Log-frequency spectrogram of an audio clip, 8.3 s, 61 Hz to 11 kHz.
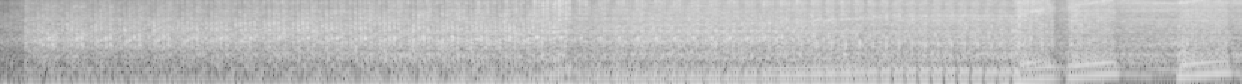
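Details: Ford 5000 tractor with swapped Ford Brazilian 7.8 six-cylinder turbo diesel, first run, PTO running: steady, even diesel idle with smooth low chug, no knocks or misses, brief air hisses near end; normal diesel idle.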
